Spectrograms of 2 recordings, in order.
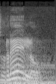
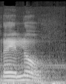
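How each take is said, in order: First: The stress is on the first syllable. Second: The stress is on the last syllable. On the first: The speaker calls it wrong. "no decimos reloj" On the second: The speaker calls it right. "sino reloj, es una palabra aguda"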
